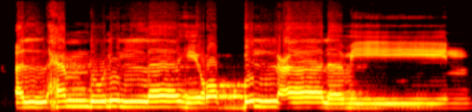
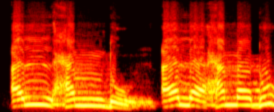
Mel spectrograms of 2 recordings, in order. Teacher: جب آپ پڑھتے ہیں الحمد تو آپ حمزہ کو, الف جس کے اوپر زبر ہے وہ حمزہ بن گیا, حمزہ کو جب آپ لام سے ملاتے ہیں تو وہاں پہ قلقلہ نہیں ہونا چاہیے, الحمد نہیں ہونا چاہیے. · دونوں جگہ آواز لام میں مل کر کے رک جائے گی, دوبارہ واپس نہیں آئے گی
